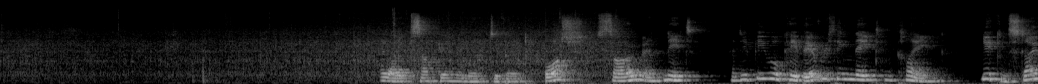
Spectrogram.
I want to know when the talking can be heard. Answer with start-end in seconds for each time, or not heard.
3.8-10.3.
